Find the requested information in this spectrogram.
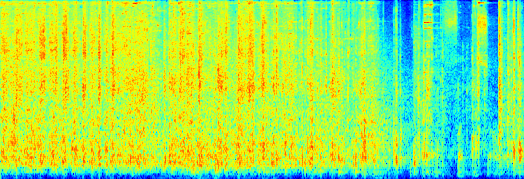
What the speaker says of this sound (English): Rusty razor blades, some bolts, screws. Let's pop it in there and give it a shake.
